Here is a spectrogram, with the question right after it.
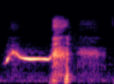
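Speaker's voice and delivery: high, pure whistled note; mock-innocent high whistle; casual whistle. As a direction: whistle as if acting all casual. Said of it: "like, whispering".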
